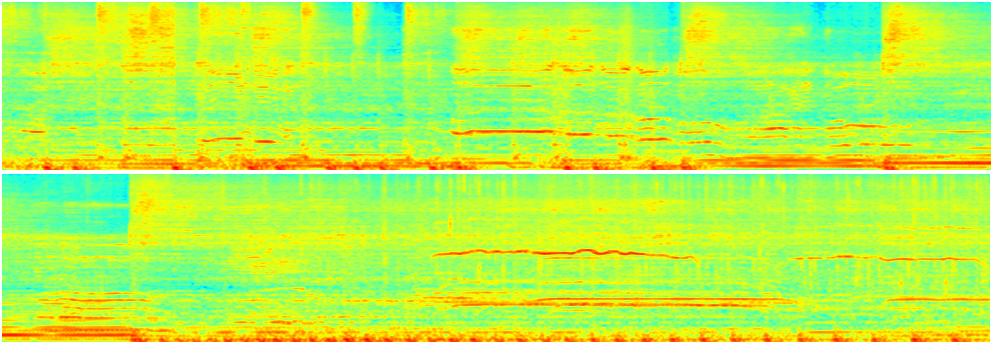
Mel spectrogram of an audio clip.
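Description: Live rock band playing, with electric guitars, bass, drums and a male lead vocal singing held notes. About six seconds in, the drums drop out for a few seconds, leaving sustained guitar and bass; then the full band comes back in.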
